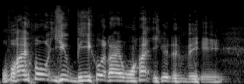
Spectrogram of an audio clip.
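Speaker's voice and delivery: put-on mild yell, high, slow and drawn out. Retelling a character's line from an episode: imitating a yell. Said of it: "and she yells".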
